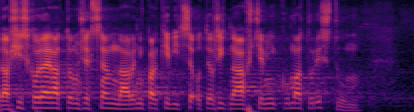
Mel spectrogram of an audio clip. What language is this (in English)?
Czech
